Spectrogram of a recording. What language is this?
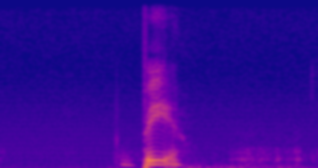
Swedish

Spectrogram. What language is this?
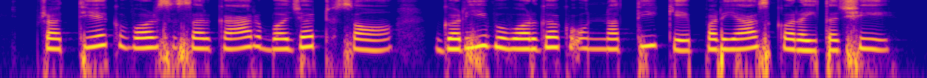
Maithili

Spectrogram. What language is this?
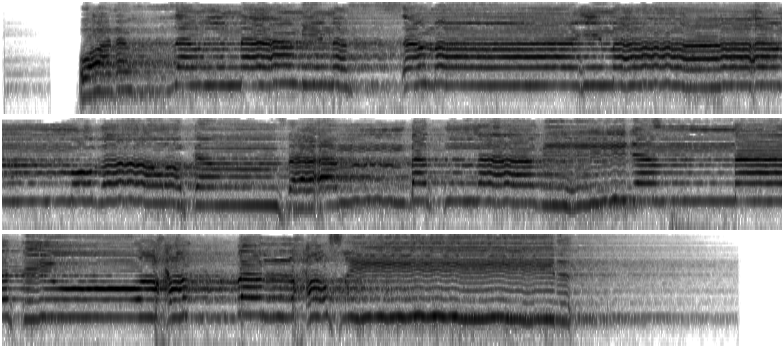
Arabic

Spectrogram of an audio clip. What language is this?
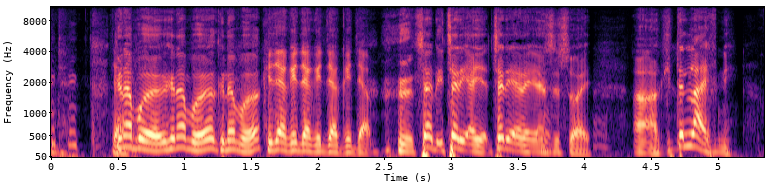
Malay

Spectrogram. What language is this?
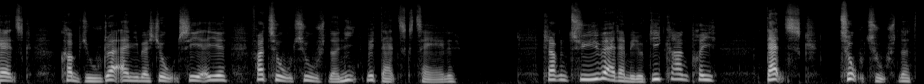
Danish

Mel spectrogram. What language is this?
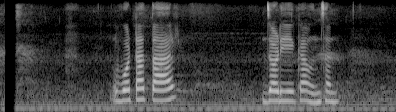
Nepali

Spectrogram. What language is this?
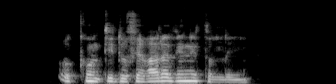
Kabyle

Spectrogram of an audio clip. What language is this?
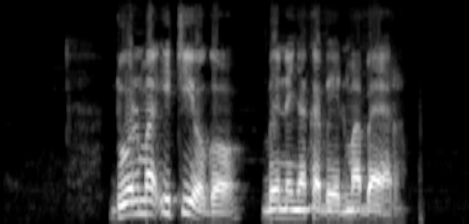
Luo (Kenya and Tanzania)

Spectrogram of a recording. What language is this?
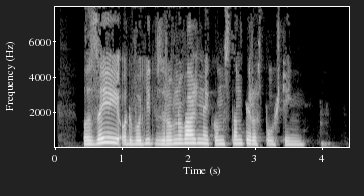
Czech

